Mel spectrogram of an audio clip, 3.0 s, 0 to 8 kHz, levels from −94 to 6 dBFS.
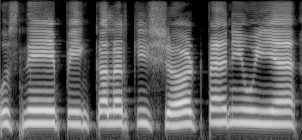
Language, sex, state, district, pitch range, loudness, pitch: Hindi, female, Himachal Pradesh, Shimla, 230-250 Hz, -14 LUFS, 240 Hz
